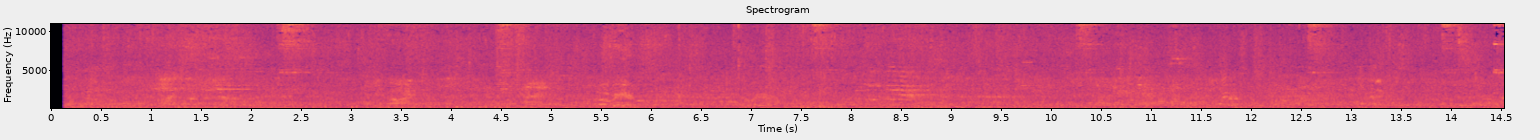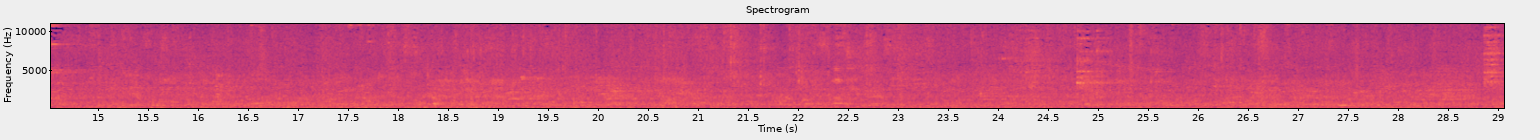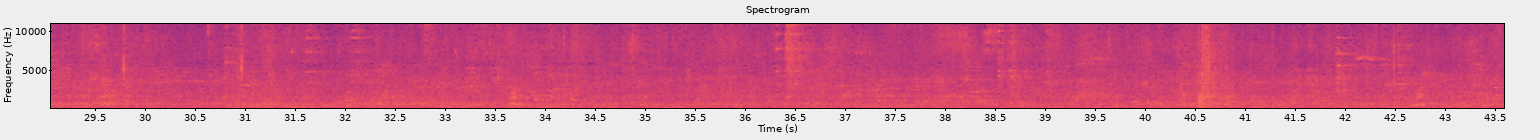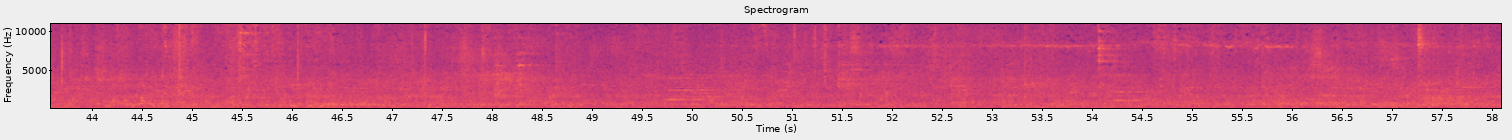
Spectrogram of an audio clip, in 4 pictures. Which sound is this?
WALLA basic HALL
field, people, recording, walla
